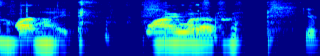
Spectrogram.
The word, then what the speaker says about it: Kwai: Like, you get like the Bridge Over the River Kwai is probably the only It's Kwai. Why, whatever. Your pronunciations are pretty how could I put it today?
